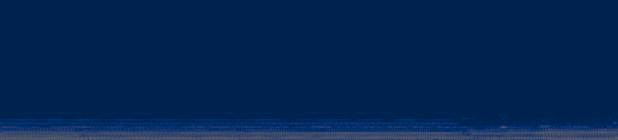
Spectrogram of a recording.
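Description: Organ playing slow, held chords over sustained bass notes, the harmony shifting every second or so.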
